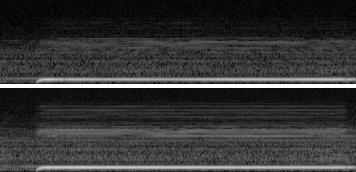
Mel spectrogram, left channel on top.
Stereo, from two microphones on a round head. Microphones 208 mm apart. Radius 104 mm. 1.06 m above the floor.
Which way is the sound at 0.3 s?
60° right (ahead or behind).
